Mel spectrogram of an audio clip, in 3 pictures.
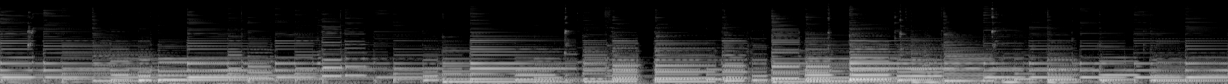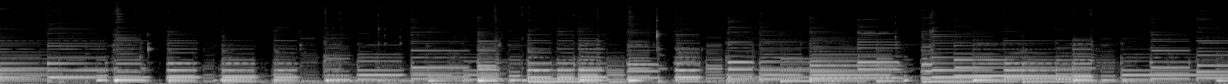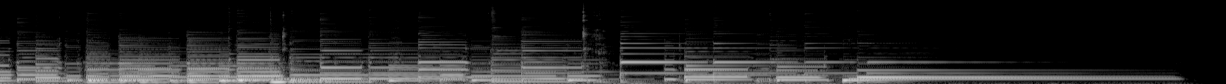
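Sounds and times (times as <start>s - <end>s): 
sinker mahogany acoustic guitar: 0.0s - 36.5s.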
